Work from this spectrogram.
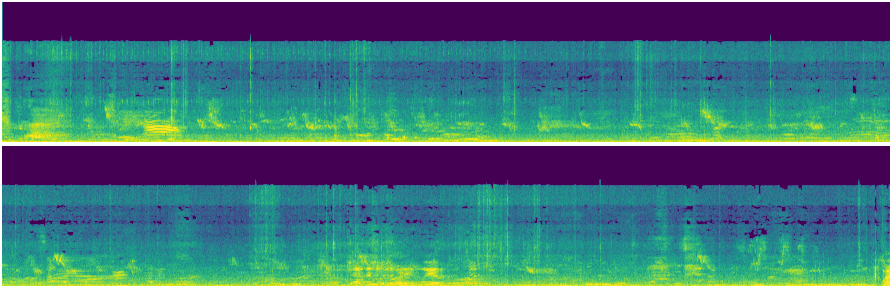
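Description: A large flock of around a thousand doves at the Corniche waterfront in Doha, soft cooing and scattered chirps spread through a continuous outdoor ambience, with people talking nearby throughout.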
